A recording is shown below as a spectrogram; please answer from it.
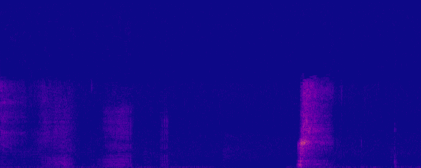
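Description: A few short, faint voice-like calls in the first second and a half, then a sharper, louder one about three seconds in that dies away quickly.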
